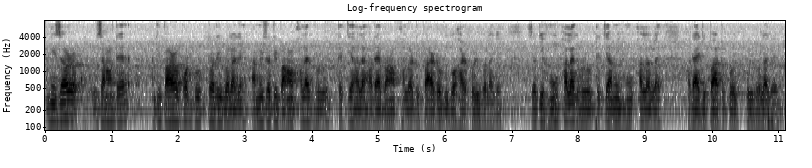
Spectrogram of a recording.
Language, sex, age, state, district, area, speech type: Assamese, male, 30-45, Assam, Jorhat, urban, spontaneous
